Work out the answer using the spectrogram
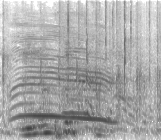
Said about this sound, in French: On applaudit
